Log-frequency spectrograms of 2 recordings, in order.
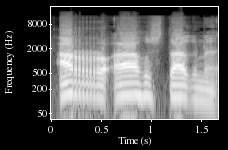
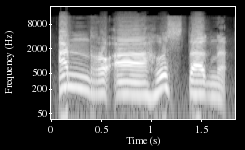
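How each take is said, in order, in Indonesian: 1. N menyatu jadi bunyi r ganda. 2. Bunyi n dibaca sebelum r. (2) "Contoh yang lainnya"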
